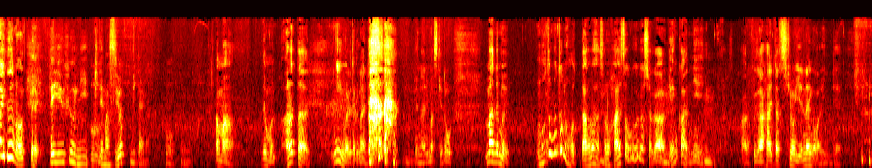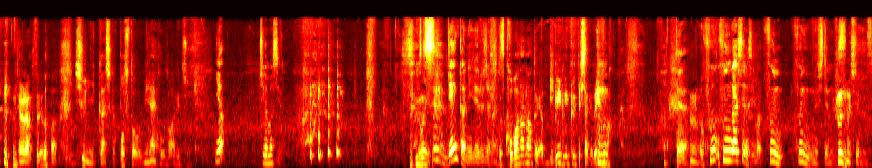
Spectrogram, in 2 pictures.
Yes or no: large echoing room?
no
